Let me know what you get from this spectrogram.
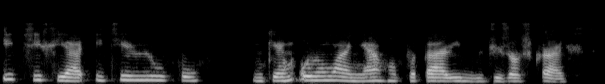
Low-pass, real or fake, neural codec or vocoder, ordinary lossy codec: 7.2 kHz; fake; codec, 24 kHz, 3 kbps, HILCodec; none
